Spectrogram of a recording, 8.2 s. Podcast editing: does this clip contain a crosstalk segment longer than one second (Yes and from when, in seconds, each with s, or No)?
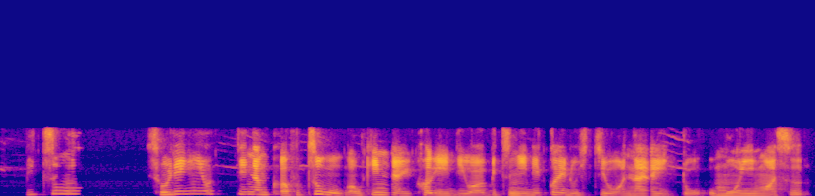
No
